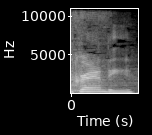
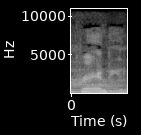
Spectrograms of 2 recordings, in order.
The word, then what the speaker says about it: Grande: Ariana Grande. – Mm-hmm. Grande. – It's Grandy. – Grande. – There's an actual interview where... – It's a family name. – Yeah, it's pronounced Grandy.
